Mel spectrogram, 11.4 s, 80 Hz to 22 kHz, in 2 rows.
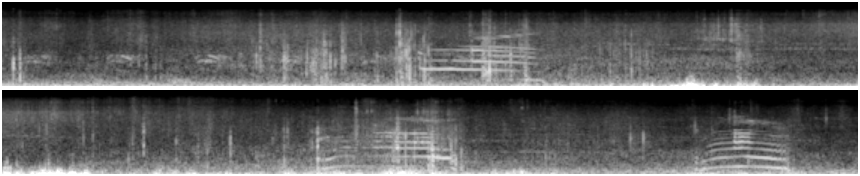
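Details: Stray cat that comes over to be petted and ends by delivering an angry cat punch, recorded on a GoPro HERO8; several arched, whining meows near three, eight and ten seconds over a steady low rumbling noise.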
